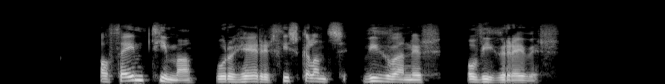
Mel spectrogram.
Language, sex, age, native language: Icelandic, male, 18-19, Icelandic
